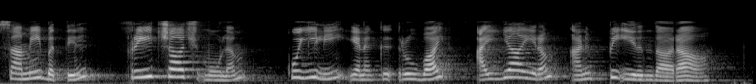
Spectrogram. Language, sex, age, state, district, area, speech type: Tamil, female, 30-45, Tamil Nadu, Mayiladuthurai, rural, read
